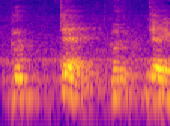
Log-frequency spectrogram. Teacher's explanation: We make a single long D · We run the two D sounds together. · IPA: [ˈgʊd̚ (unreleased) ˈdeɪ]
